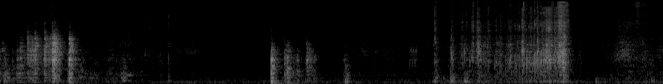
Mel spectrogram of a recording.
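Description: A deck of astrology oracle cards being shuffled by hand: repeated riffling, flapping bursts with brief pauses between them, close and moderately loud, ending in a long rising flutter, with no talking.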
